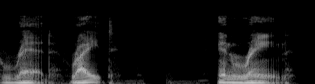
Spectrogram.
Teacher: R is pronounced by curling the tongue slightly back without touching the roof of the mouth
